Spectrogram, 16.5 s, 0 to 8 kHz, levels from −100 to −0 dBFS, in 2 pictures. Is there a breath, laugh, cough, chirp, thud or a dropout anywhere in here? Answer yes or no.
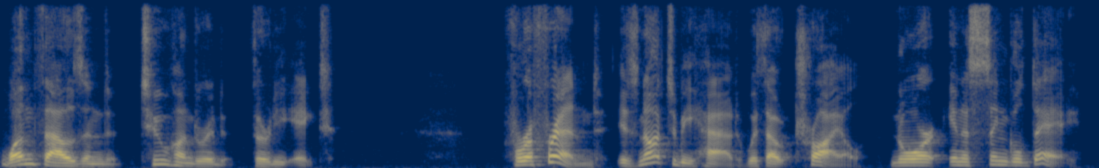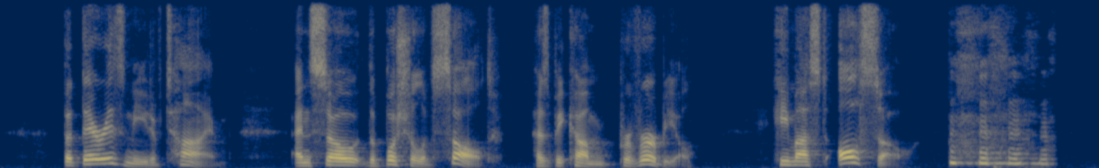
yes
